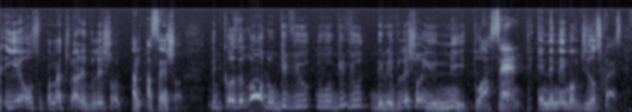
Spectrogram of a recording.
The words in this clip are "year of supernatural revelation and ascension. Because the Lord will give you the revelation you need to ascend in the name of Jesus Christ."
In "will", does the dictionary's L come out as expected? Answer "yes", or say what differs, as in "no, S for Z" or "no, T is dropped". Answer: no, W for L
